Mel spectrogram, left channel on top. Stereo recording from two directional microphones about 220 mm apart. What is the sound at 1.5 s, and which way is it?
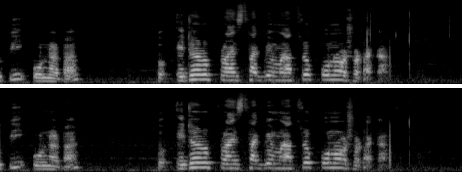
Speech, 15° left (ahead or behind).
